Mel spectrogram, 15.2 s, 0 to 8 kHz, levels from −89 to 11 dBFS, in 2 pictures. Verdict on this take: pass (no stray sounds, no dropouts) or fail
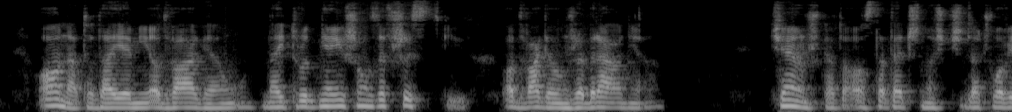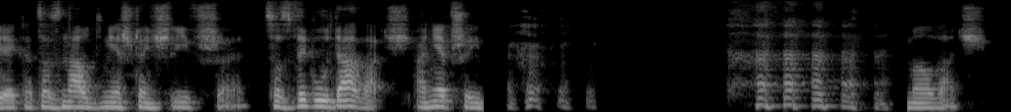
fail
